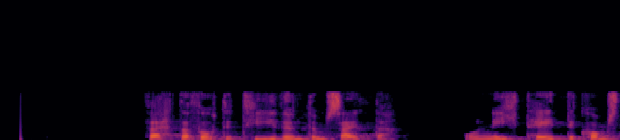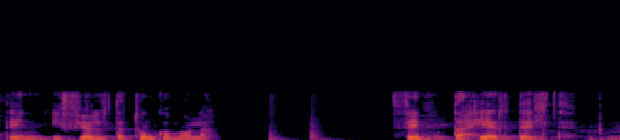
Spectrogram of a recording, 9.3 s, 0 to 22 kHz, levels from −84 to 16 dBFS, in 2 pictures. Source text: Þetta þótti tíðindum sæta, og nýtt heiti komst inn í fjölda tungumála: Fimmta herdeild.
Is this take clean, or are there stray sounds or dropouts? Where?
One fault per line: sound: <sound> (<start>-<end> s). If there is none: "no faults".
sound: thud (6.7-7.3 s)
